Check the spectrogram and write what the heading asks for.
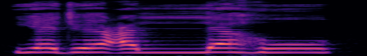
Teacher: پہلے لام کو دوسرے لام میں ملا کے ایک ہی لام تشدید کے ساتھ پڑھیں گے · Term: ادغام مثلین تام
